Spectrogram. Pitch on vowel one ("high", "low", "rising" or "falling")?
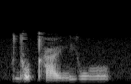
falling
